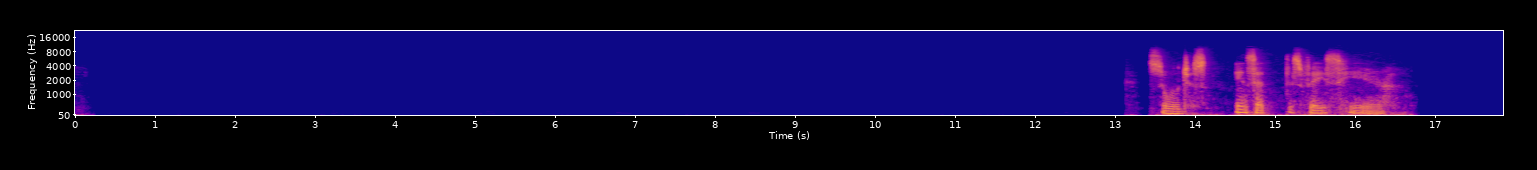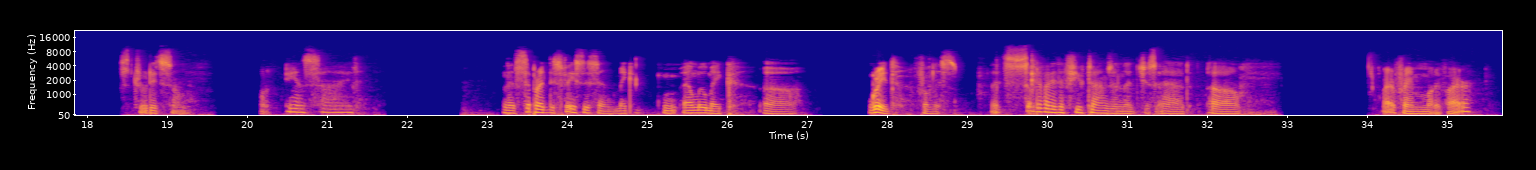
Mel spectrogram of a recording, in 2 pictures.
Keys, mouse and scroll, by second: 0.2 Tab, 0.2-1.1 drag, 1.9 g, 2.4-4.0 drag, 5.8 KP_1, 5.9 KP_5, 6.6 click, 7.4 shift+s, 9.0 Tab, 9.5 Tab, 10.0 KP_0, 11.3 KP_5, 12.7 click, 14.6 i, 18.3 e, 22.8 right click, 23.0 KP_Divide, 23.8 Tab, 24.4 a, 25.6 w, 26.6 w, 27.5 w, 29.9 Tab.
